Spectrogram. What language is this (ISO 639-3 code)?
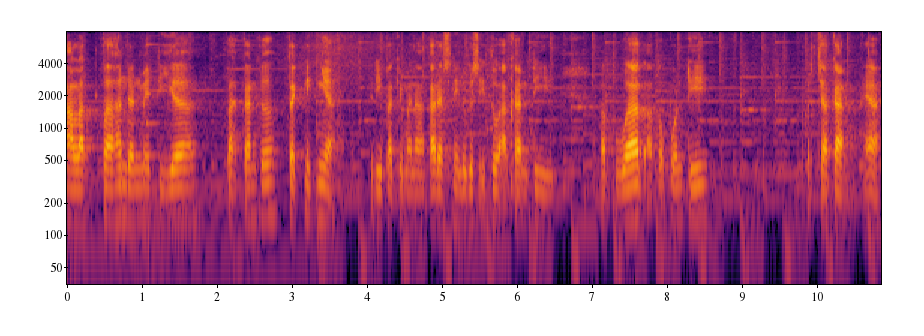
ind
